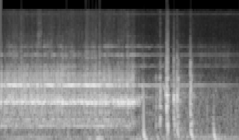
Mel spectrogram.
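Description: Telephone bell ringing steadily and stopping about a second and a half in, followed by a few sharp clicks as the receiver is picked up.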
